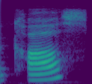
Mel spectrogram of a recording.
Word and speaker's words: Kast: So Cast, it's spelled with a K.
